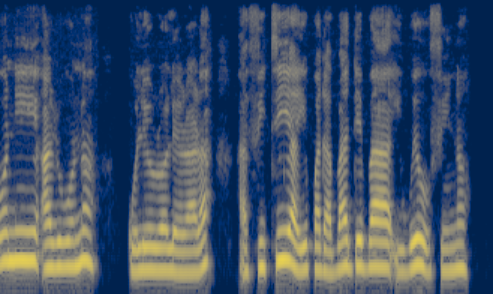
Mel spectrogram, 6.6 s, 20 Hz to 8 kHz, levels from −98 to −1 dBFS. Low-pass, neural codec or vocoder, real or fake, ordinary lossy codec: none; none; real; none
